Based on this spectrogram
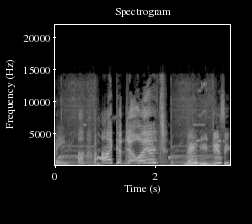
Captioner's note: straining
